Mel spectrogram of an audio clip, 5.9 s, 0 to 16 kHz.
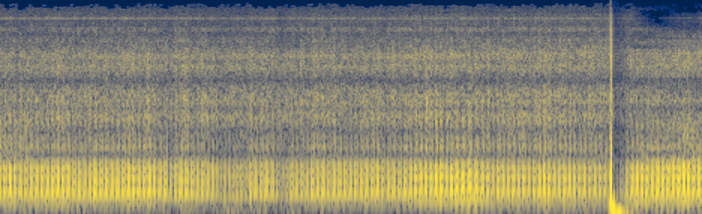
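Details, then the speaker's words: EWM Tetrix XQ 230 Puls AC/DC Expert 3.0 TIG welder, pulsed, soft curve mode: steady soft hum with even tones and one brief click, almost no noise; welder notes occasional small arc clicks of unknown cause. Quiet normal pulsed arc. "Vous voyez, on entend quasiment plus de bruit. C'est vrai que des fois, je sais pas trop pourquoi, mais on entend des petits cliquetis de l'arc."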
